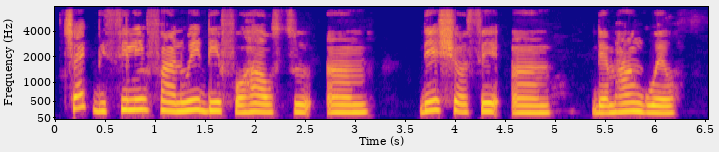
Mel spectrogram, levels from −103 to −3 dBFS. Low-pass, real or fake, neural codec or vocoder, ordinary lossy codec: 7.2 kHz; real; none; none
